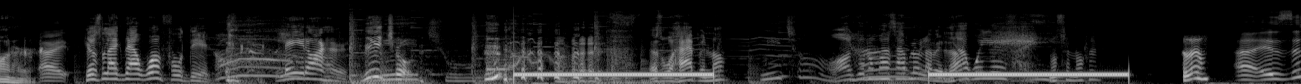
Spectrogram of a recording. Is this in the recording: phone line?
yes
